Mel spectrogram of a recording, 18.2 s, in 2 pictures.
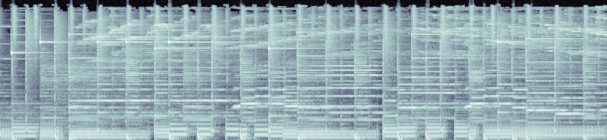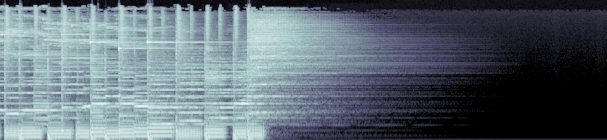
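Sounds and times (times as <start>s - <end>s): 
backing music: 0.0s - 14.1s.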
